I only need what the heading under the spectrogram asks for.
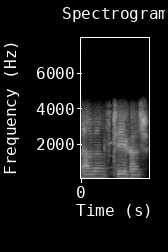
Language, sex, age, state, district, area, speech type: Kashmiri, male, 30-45, Jammu and Kashmir, Shopian, rural, conversation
